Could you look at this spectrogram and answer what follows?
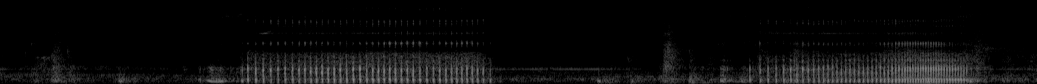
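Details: Woman snoring: two long, fluttering, rattling inspiratory snores separated by quieter breathing pauses, about twelve breaths a minute.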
